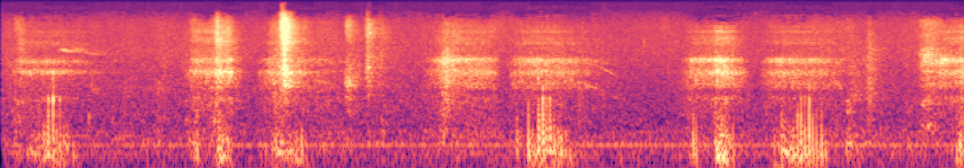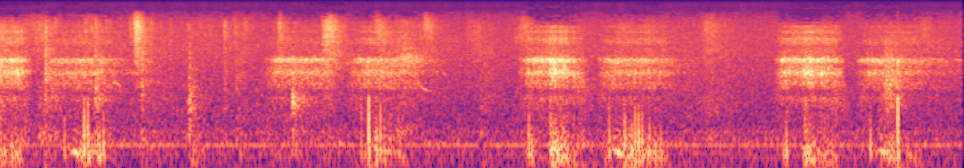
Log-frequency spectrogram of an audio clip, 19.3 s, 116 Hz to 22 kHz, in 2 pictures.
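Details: Tired sleeper snoring: repeated snorting, rasping breath sounds, about 24 a minute and somewhat irregular, over a steady room hum.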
